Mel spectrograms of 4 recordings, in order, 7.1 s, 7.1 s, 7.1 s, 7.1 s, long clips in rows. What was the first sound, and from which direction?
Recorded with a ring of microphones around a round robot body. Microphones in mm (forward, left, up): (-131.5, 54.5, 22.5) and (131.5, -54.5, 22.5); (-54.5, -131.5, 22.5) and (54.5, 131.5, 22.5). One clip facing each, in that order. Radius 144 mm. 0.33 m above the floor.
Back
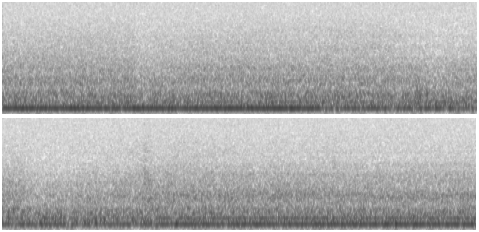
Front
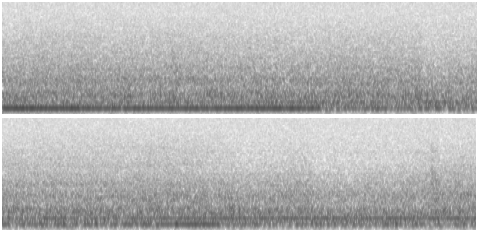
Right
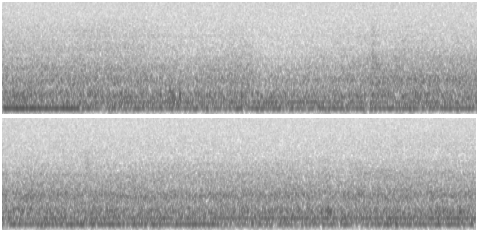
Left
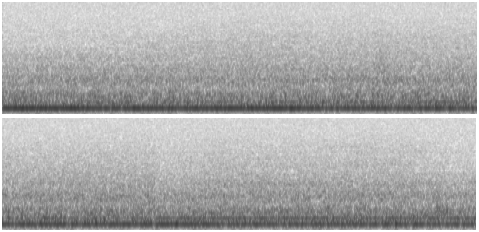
Only background noise.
